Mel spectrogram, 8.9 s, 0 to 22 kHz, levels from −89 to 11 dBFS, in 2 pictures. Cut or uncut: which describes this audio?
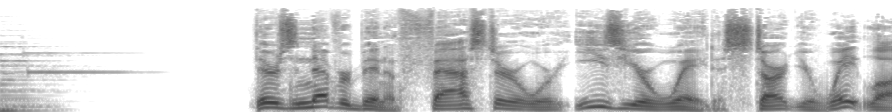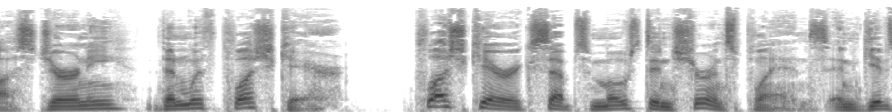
cut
